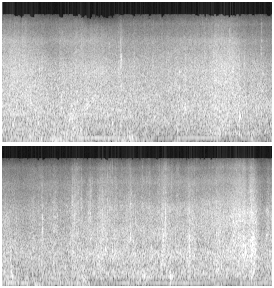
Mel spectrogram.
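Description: Shallow ocean surf washing and foaming around a kayak and wading legs, with wind buffeting the microphone.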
